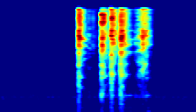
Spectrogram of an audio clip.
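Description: About five sharp, glassy clinks in quick succession about halfway through, each with a brief ring, all over in under a second.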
